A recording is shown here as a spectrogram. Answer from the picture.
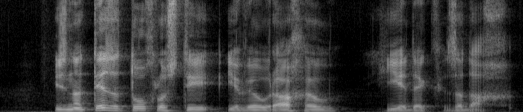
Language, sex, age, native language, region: Slovenian, male, 18-29, Slovenian, Drava region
